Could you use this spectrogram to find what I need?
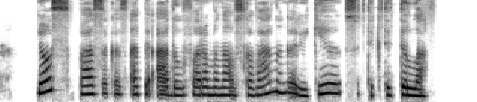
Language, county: Lithuanian, Alytus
